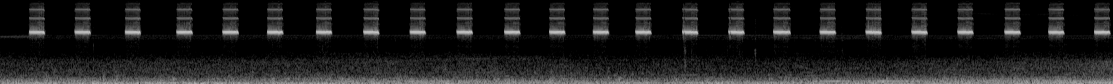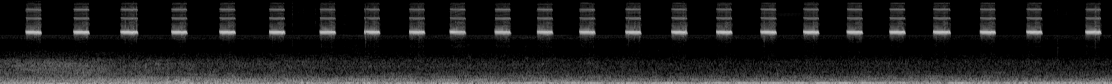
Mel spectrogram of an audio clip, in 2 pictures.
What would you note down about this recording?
Close to some crickets at Cerro Gordo in Leon, Guanajuato. Mexico. I made this recording on April 18th, 2019, at 9:19 p.m. I used a Tascam DR-05X with its built-in microphones and a Tascam WS-11 windshield. Original Recording: Type: Stereo, Cerca de algunos grillos en el Cerro Gordo en León, Guanajuato. México. Esta grabación la hice el 18 de abril 2019 a las 21:19 horas.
